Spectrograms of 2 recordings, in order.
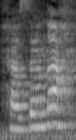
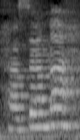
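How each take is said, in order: The two takes are said the same way.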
